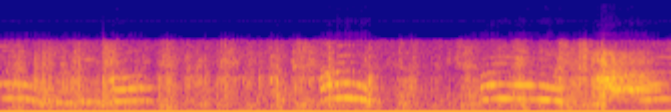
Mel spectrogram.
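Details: Whippet from a compilation of funny dog videos, giving a series of drawn-out whimpering cries that rise and fall in pitch, several separate whines over five seconds against a steady low background hum.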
